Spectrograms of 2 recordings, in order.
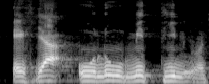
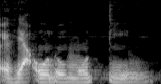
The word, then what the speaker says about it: Ihya Ulumiddin: kitab, fi ihya'i ulumiddini, ihya ulumiddin, ojo ihya ulumuddin, salah itu. Long ihya ulumuddin, ihya'u itu mudhof, ulumi itu mudhof ilaih. Mudhof ilaih dibaca rafa pernah rajin. Bacanya itu ihya ulumiddin.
